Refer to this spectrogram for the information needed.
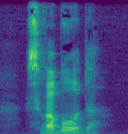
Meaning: freedom
- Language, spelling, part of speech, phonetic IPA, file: Belarusian, свабода, noun, [svaˈboda], Be-свабода.ogg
